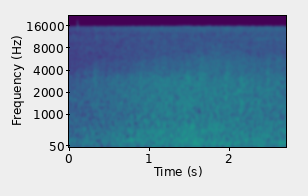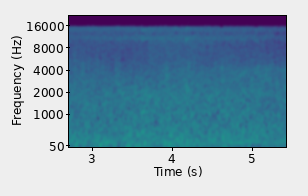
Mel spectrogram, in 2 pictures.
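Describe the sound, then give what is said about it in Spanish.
Steady rain falls at a nature reserve, by the entrance to a boardwalk: a dense, even hiss of drops spread across the whole range, constant in level with no voices. “Al llegar a la reserva natural, cayó la lluvia, lo que nos hizo esperar un poco sentados en los bancos de la entrada al paseo tablado.”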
